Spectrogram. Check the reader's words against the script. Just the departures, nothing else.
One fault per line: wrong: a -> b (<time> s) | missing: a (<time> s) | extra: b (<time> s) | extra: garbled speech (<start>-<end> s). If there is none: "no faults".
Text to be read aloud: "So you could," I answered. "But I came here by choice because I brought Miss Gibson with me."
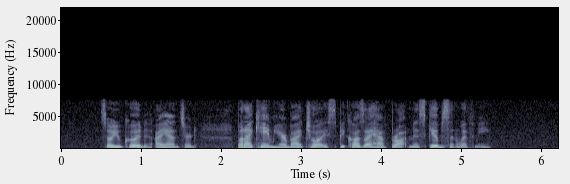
extra: have (3.9 s)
